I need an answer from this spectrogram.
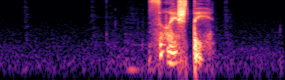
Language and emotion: Russian, angry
